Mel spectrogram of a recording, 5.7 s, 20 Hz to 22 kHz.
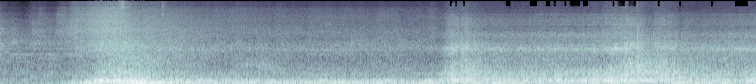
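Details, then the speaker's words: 1969 Buick GS400 Stage 1 V8 with Ram Air and Flowmaster dual exhaust: fires up with a deep even rumble, then two clean throttle blips rise and fall smoothly; healthy running engine. "Because although there's some great cars out there, this car here really is spectacular. I'll just go ahead and start it for you so you can hear what it sounds like."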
